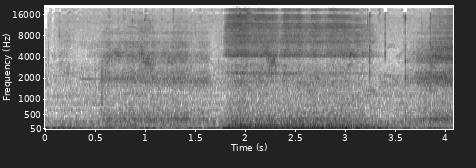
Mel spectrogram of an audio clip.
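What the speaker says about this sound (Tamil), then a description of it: "இப்படி மூச்சு வாங்குதுப்பா." Heavy, close panting breaths from a food delivery worker on a part-time shift, with rough, snorting inhales and exhales that grow louder partway through.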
